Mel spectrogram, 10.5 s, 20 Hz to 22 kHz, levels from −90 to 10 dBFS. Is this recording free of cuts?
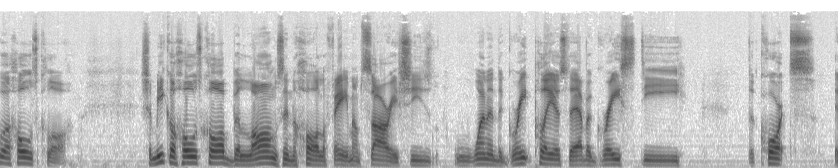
no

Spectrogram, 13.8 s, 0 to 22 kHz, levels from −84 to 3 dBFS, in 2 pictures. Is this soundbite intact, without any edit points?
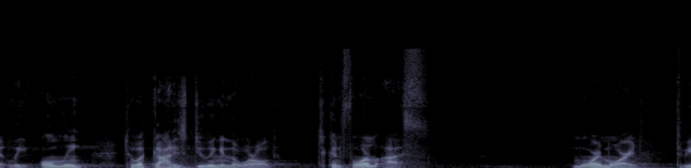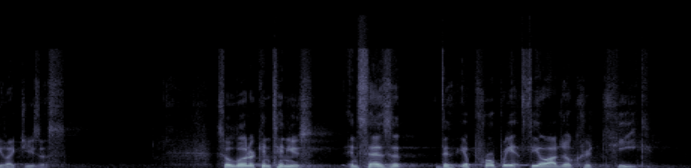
yes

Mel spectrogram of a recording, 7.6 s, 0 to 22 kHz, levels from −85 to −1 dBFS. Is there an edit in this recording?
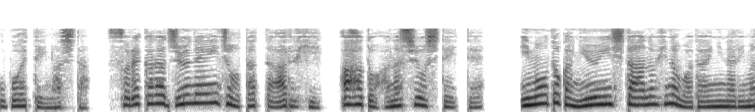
yes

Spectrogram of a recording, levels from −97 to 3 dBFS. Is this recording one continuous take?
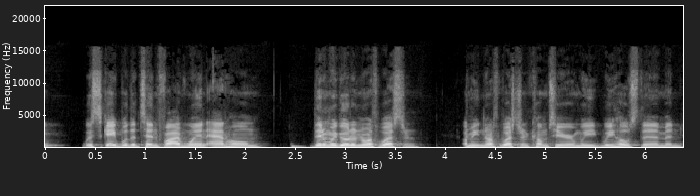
no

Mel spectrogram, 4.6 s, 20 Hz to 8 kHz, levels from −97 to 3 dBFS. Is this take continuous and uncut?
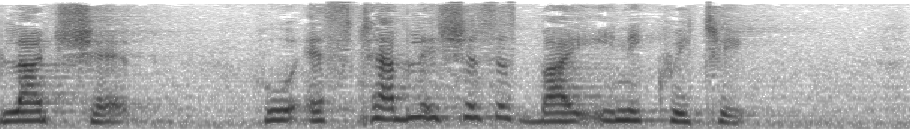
no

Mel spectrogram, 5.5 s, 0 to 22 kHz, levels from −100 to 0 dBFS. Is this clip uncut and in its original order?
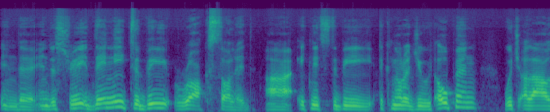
no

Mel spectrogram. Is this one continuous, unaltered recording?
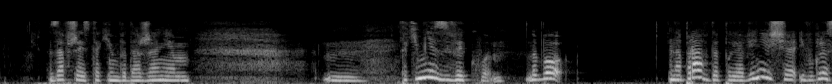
yes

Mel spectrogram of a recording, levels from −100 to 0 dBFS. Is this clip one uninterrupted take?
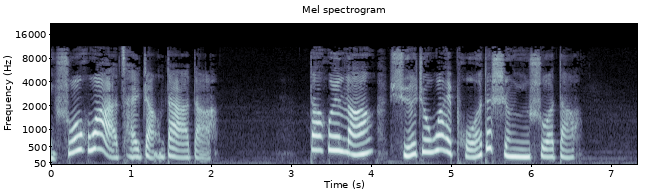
yes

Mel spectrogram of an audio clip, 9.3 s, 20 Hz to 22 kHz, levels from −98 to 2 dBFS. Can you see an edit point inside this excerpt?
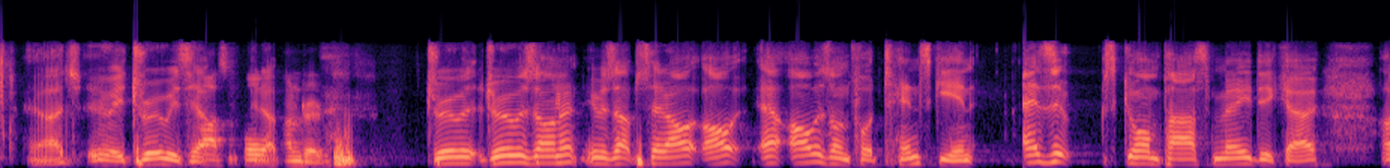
no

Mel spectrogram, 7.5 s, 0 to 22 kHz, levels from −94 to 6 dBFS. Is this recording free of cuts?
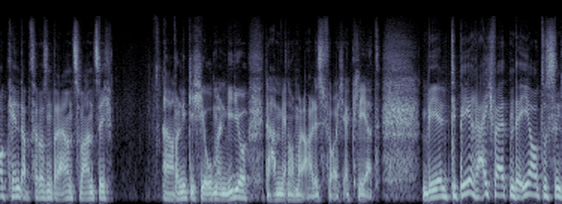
no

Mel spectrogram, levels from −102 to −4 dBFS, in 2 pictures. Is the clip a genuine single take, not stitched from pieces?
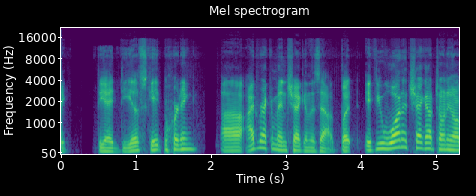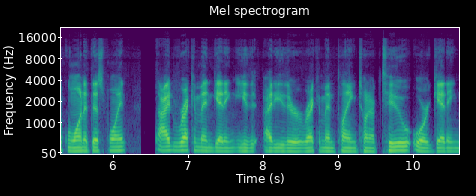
no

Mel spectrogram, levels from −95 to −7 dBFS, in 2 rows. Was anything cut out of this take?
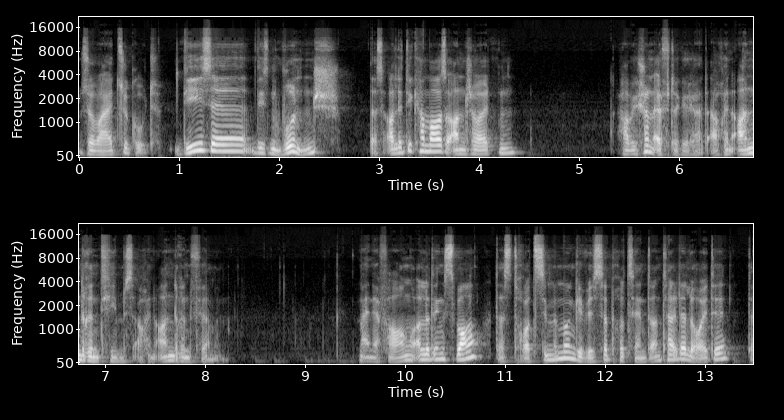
yes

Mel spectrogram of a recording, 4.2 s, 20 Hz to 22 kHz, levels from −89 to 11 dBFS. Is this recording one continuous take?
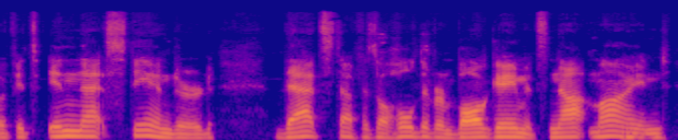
yes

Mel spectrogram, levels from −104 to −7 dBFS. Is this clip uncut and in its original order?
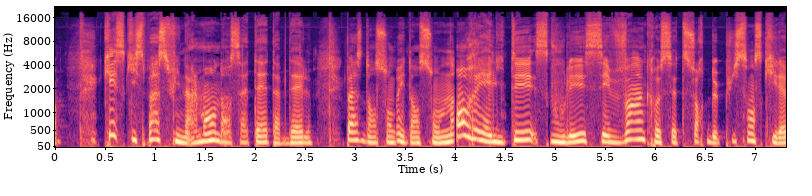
no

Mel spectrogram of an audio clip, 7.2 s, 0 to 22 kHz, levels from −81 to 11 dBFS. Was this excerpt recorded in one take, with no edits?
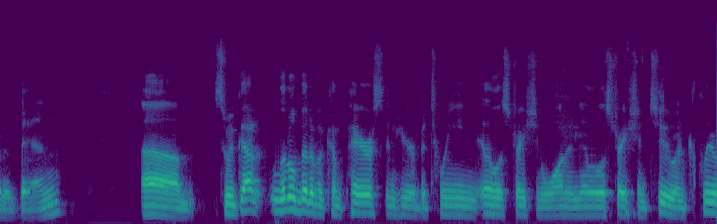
yes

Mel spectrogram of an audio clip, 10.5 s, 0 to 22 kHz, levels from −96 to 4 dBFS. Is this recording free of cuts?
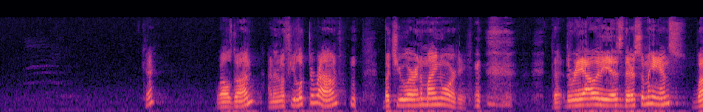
no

